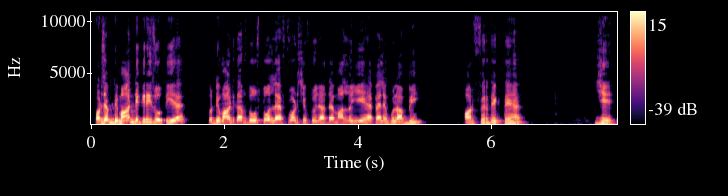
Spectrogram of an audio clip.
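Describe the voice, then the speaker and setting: A man teaching an online economics class, repeating key English terms slowly for his students. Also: high-pitched. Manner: mixes Hindi with English terms.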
